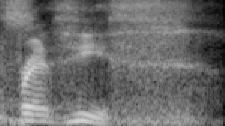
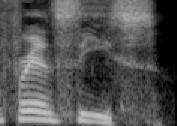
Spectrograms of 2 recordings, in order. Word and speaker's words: Franzese: Michael Franzese. Did I say it right this time or no? You did. Michael Franzese.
